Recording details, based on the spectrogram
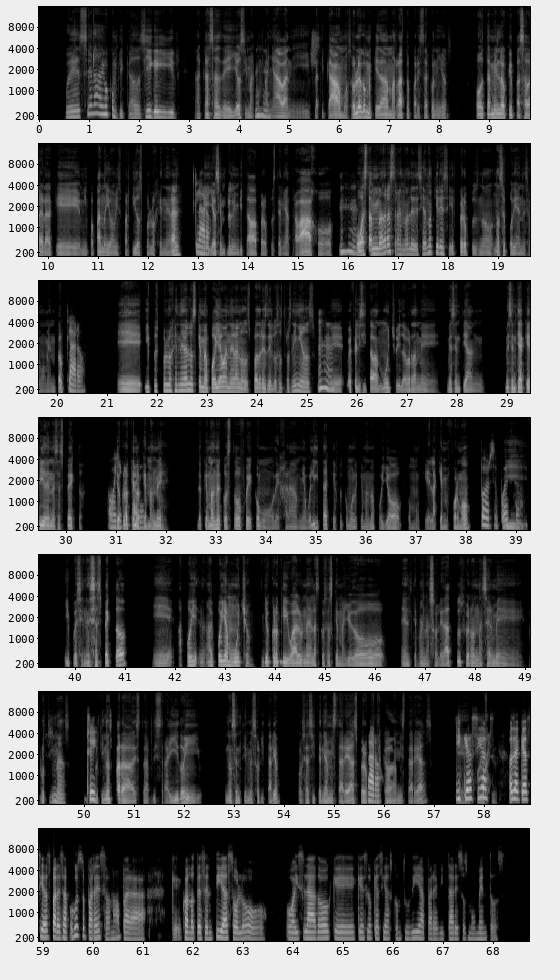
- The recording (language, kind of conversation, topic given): Spanish, podcast, ¿Qué haces cuando te sientes aislado?
- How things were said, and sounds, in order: other background noise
